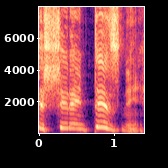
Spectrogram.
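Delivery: very high, fed-up, angry, pissed-off complaint. Retelling a manga character upset about a billboard: imitating someone pissed off. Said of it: "he gets all pissed off".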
